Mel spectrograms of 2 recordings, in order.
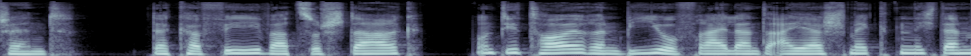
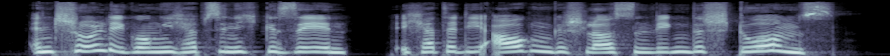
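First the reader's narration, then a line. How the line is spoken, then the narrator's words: Shouting over a storm. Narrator (German): schrie durch die wirbelnden Schneeflocken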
